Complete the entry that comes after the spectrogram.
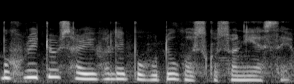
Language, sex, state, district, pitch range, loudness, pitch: Assamese, female, Assam, Kamrup Metropolitan, 205-270 Hz, -15 LUFS, 245 Hz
